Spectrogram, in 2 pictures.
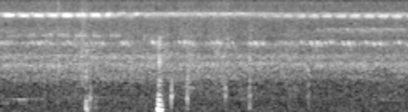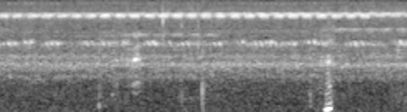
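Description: Crickets chirring steadily at several high pitches, faintly. Two short dull thumps stand out, one about two seconds in and one near the end.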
